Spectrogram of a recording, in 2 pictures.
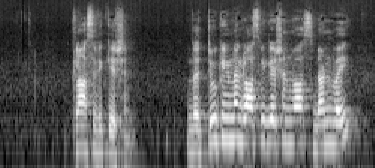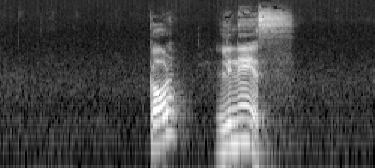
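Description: A young man speaks calmly and clearly, as if explaining a lesson.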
